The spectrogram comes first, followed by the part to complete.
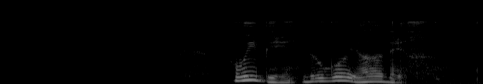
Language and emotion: Russian, sad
